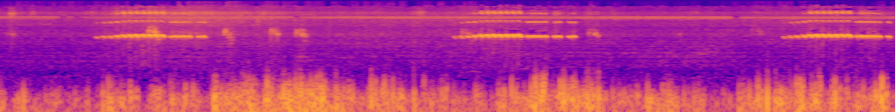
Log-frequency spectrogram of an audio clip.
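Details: On a windy autumn day beside a field of white buckwheat flowers in Japan, with Mount Tsukuba behind, insects give three brief, high trills over a steady thin tone, half-masked by constant low wind roar.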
